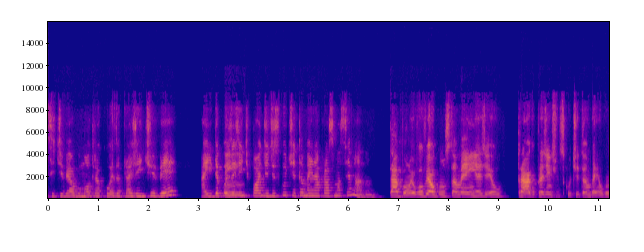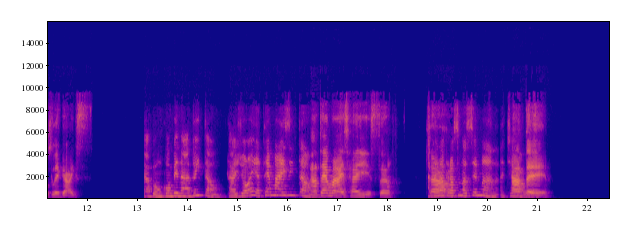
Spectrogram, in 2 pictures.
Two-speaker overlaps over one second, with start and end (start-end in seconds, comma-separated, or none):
none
